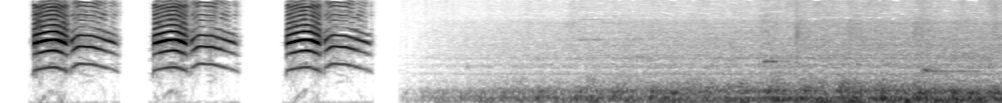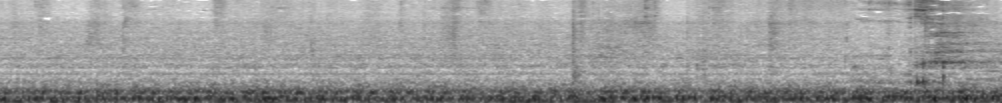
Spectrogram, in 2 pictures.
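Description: Three short, high cartoon sound effects, each rising and falling in pitch, in the first two seconds. Then the steady rumble of a Mugunghwa passenger train running, heard from inside the carriage.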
